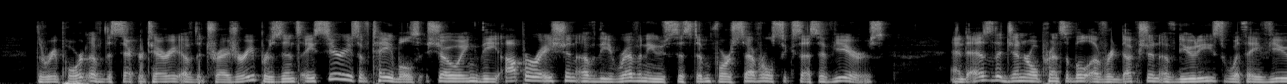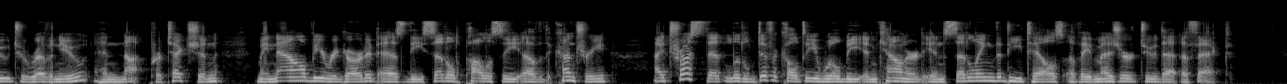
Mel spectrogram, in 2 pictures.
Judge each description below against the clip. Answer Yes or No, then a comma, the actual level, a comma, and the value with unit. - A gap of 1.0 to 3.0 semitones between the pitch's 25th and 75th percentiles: No, average, 3.5 semitones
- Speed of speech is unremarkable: Yes, average, 165 wpm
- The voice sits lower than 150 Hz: Yes, low, 135 Hz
